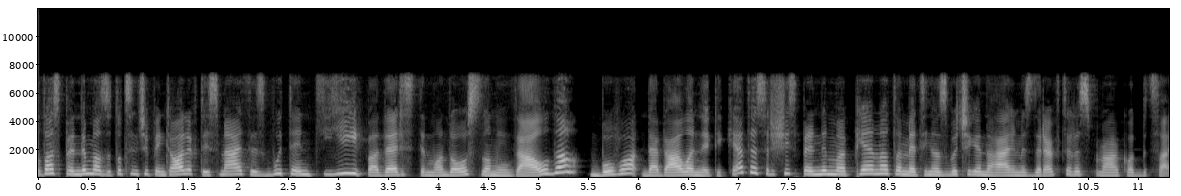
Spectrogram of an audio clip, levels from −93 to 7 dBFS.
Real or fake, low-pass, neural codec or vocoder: fake; 7.2 kHz; codec, 16 kHz, 0.5 kbps, FunCodec, trained on LibriTTS, 25 frames a second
